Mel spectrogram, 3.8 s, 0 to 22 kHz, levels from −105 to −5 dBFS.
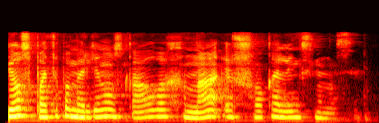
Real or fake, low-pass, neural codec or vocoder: real; 7.2 kHz; none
